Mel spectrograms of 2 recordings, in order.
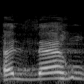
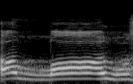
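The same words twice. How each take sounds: First: The L sound is thin and light. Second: The L sound is full and heavy. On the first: The speaker calls it wrong. "अल्लाहु गलत" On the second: The speaker calls it right. "दुरुस्त अदायगी सुनिए"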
